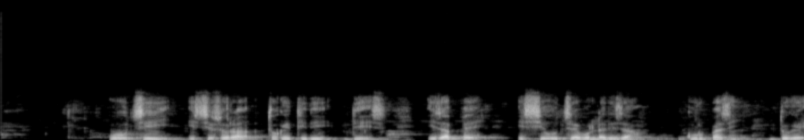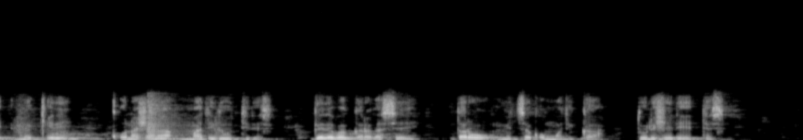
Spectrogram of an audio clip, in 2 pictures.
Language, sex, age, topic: Gamo, male, 25-35, agriculture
